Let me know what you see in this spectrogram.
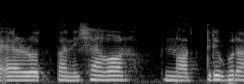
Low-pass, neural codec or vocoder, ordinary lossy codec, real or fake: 7.2 kHz; codec, 16 kHz, 8 kbps, FreqCodec, larger model; Opus, 16 kbps; fake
